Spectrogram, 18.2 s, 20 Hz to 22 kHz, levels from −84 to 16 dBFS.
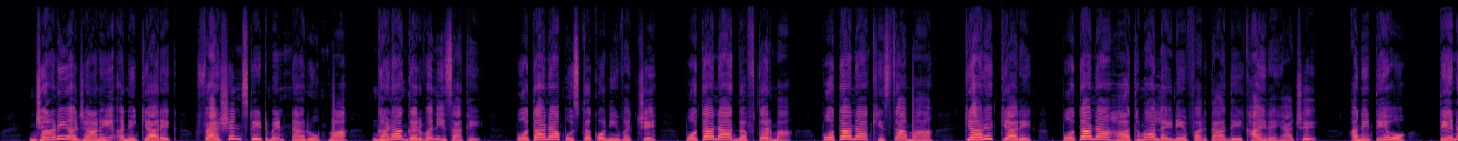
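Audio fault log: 4.16–4.20 s and 11.41–11.45 s, loud pop: a single sharp pop peaking roughly 15 dB above the speech, likely from a voltage pulse added to the signal while speech continues underneath.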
